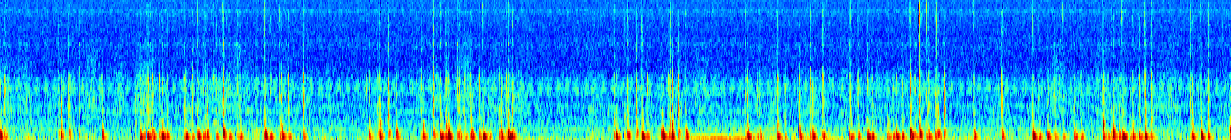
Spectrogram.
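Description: Keys clatter quickly on a computer keyboard.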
